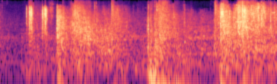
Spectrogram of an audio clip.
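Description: Rapid bursts of Tommy gun fire in the video game LA Noire, dense crackling volleys that come in short runs with brief gaps, loud and close, with no speech.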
